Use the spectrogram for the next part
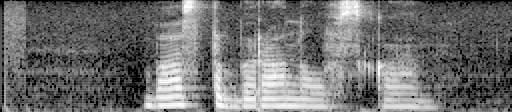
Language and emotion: Russian, neutral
